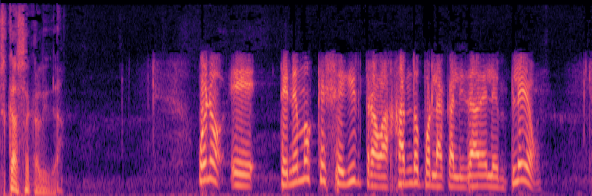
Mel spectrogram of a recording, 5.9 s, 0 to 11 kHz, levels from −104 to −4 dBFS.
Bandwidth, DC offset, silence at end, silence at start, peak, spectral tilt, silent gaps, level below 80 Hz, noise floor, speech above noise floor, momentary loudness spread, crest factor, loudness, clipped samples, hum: 10.5 kHz; under 0.1%; 0.55 s; 0 s; -10 dBFS; -4.5 dB/octave; none; -54 dBFS; -64 dBFS; 38 dB; 13 LU; 18 dB; -26 LUFS; under 0.1%; none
